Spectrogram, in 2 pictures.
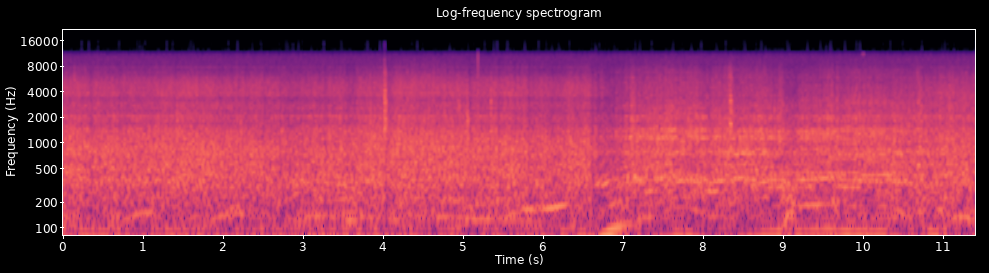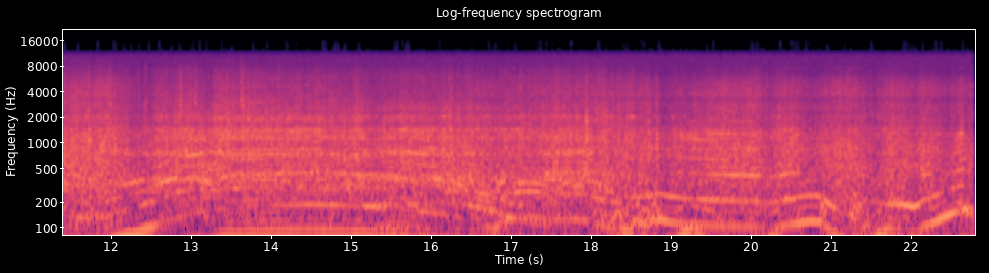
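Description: Four-wheel-drive engine driving through mud and water: a heavy low rumble at first, then from about six seconds in the revs rise and fall again and again.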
